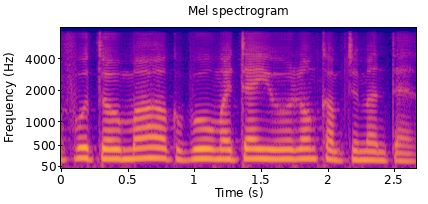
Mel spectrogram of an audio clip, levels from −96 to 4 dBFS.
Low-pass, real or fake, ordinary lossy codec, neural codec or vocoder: 7.2 kHz; fake; none; codec, 16 kHz, 0.2 kbps, FocalCodec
